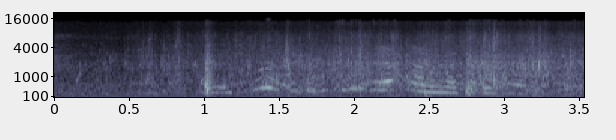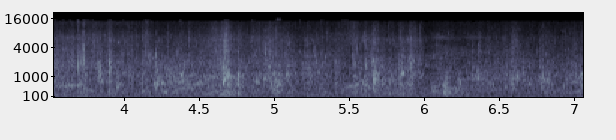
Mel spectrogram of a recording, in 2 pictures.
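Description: Water splashes as swimmers kick nearby.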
